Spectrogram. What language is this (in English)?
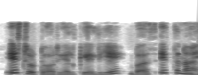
Hindi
